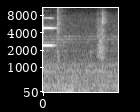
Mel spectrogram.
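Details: Smarten Saver 2000 inverter after repair, board refitted and connected to 24 V: one short high electronic beep, then near silence; output comes up correctly. Normal startup.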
